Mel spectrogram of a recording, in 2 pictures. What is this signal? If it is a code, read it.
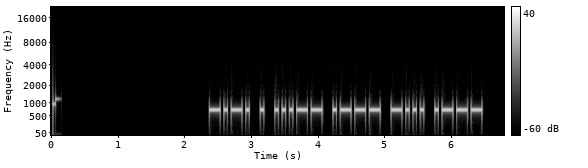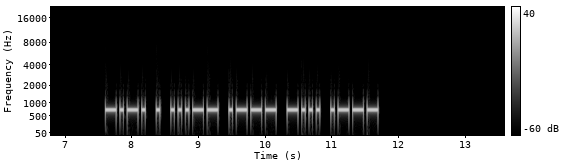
Morse code, heard as a keyed tone, about 22 wpm, 700 Hz. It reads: CE3JBJ CE3JBJ
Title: DXCC-100 Call Signs - 6 Characters - Repeated 2x - 22wpm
